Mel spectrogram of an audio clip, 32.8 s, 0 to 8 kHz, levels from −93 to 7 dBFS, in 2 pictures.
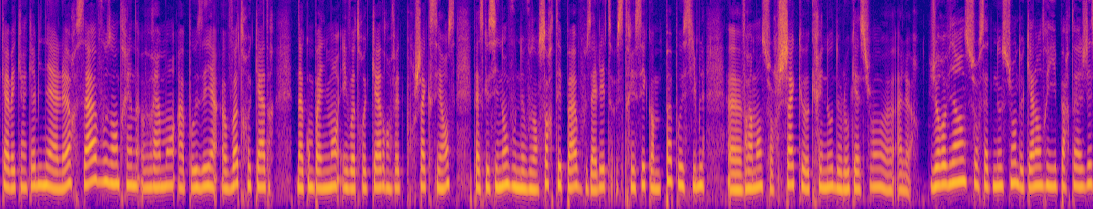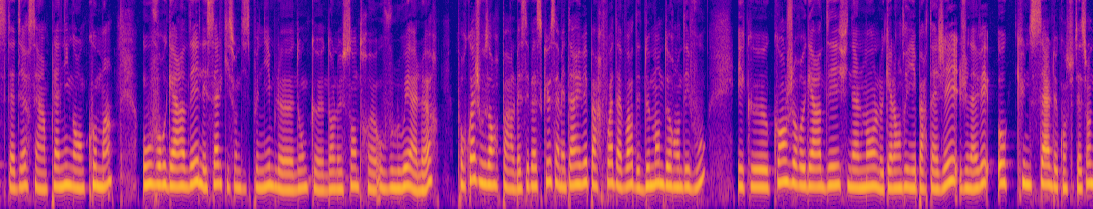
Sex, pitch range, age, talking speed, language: female, 210-240 Hz, 20-39, 205 wpm, French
